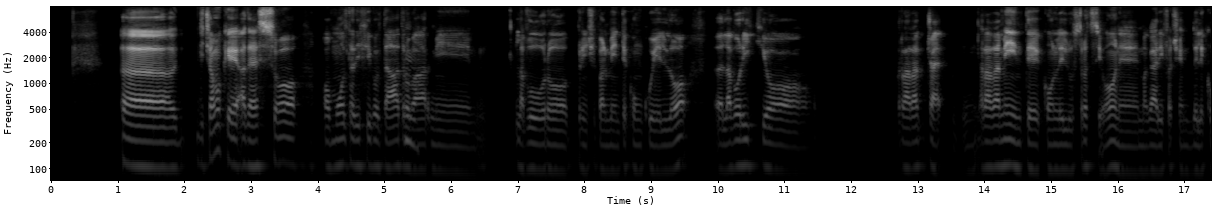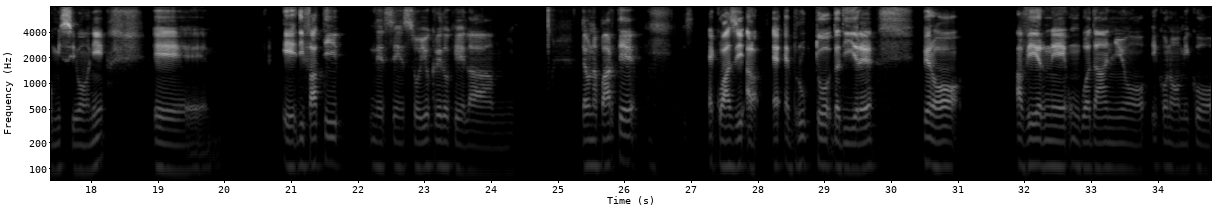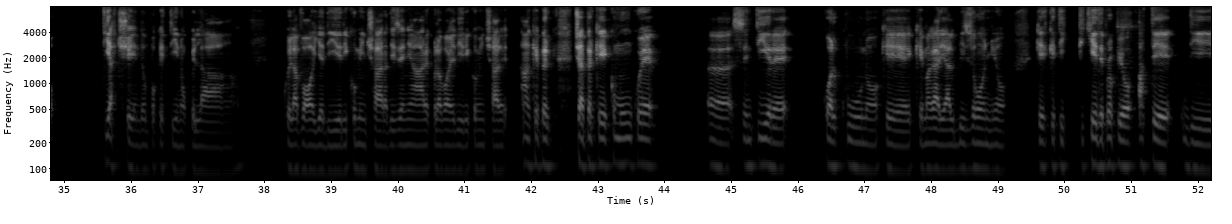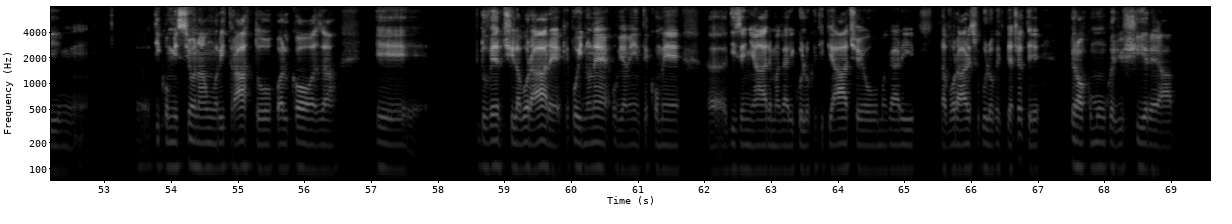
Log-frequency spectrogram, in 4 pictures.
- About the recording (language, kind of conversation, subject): Italian, podcast, Come bilanci divertimento e disciplina nelle tue attività artistiche?
- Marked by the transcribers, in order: tapping; "cioè" said as "ceh"; lip smack; lip trill; "allora" said as "alo"; teeth sucking; "cioè" said as "ceh"; other noise; "proprio" said as "propio"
